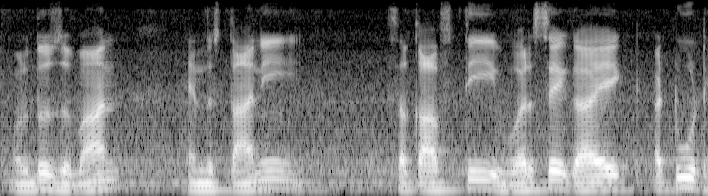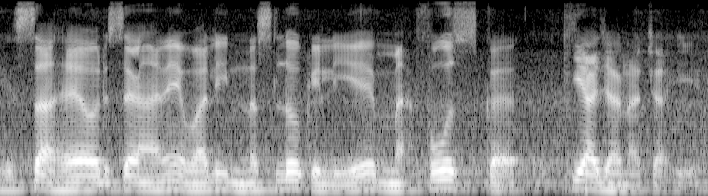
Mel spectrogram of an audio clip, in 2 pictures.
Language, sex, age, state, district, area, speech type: Urdu, male, 30-45, Delhi, South Delhi, rural, spontaneous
